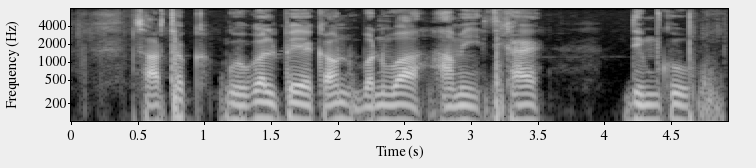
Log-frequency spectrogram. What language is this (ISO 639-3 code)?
mag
